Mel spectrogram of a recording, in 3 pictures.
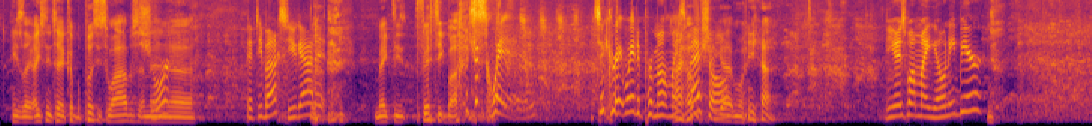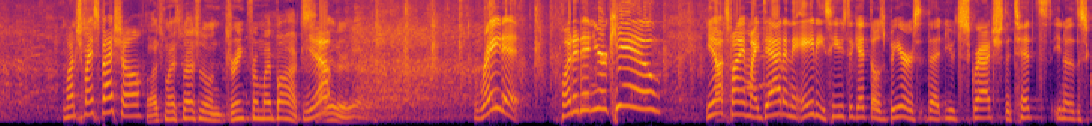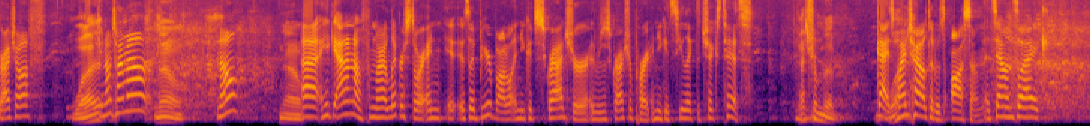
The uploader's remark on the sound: Live From Irvine. Here we have the last live show we did at the Irvine Improv.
